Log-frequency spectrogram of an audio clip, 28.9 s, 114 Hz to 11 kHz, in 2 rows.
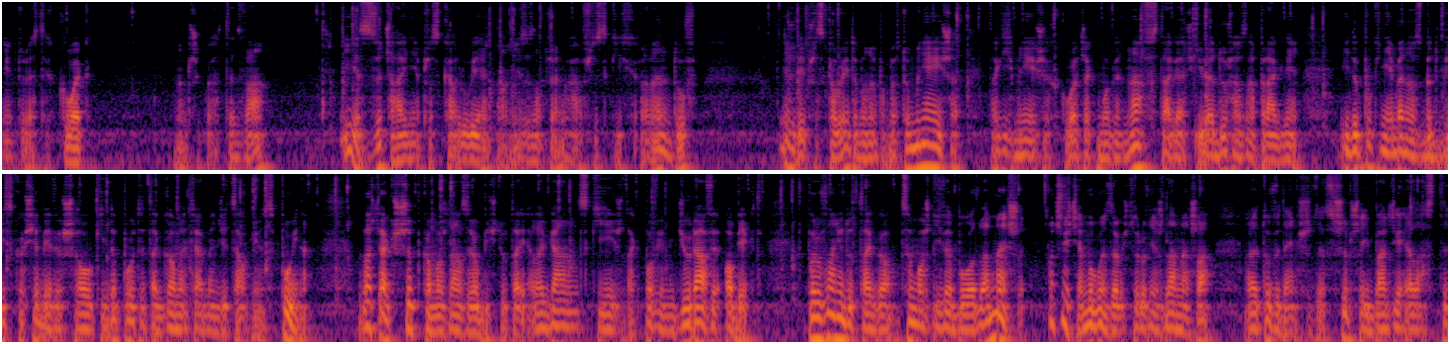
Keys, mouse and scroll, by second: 1.3-3.4 drag, 3.3 Escape, 3.8 s, 4.9 Escape, 5.4 c, 5.7-7.9 drag, 7.9 Escape, 8.3 s, 9.2 click, 9.6 g, 10.1 click, 10.5 r, 11.1 click, 11.4 g, 11.7 shift+click, 11.9 shift+d, 12.9 click, 13.1 r, 13.9 click, 14.4-17.8 typing, 15.2 click, 15.9 click, 16.7 shift+click, 17.6 shift+click, 18.5 shift+click, 18.9 shift+d, 19.9 click, 20.1 r, 20.7 click, 21.0 g, 22.0 click, 22.3 r, 22.8 click, 23.0 g, 23.4 click, 24.0 click, 25.0-26.7 drag, 26.8 scroll down 1, 27.3-27.7 scroll up 1, 28.6 s.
